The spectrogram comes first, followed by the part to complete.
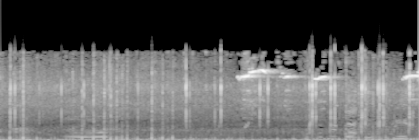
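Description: Trials motorcycle engine idling, with a steady low rumble and a rapid, irregular ticking.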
